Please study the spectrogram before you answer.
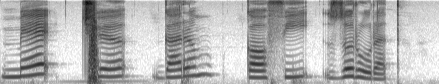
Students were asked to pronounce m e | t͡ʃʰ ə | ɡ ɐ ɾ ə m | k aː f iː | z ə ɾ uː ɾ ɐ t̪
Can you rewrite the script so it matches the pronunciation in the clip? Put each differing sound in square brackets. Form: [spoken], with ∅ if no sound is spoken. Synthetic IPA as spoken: m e | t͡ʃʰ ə | ɡ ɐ ɾ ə m | k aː f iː | z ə ɾ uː ɾ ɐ t̪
